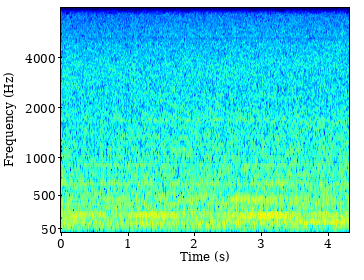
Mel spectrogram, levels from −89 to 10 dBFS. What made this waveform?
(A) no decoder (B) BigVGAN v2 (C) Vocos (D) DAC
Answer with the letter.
B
